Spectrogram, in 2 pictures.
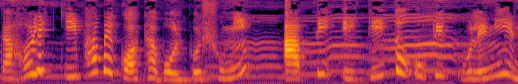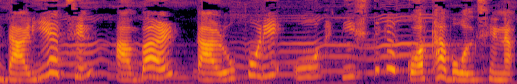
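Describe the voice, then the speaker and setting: A woman's voice: sits high, very animated, unhurried, fairly bright tone, faint music behind, heavily acted. A woman voicing a protective, defiant young woman friend in an audio drama, asking pointed, challenging questions.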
